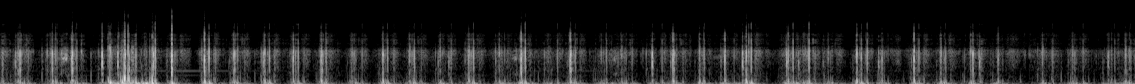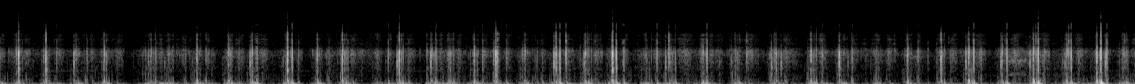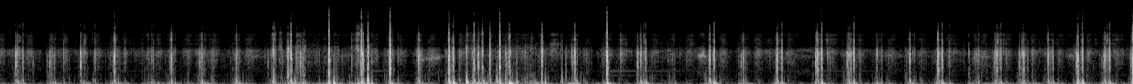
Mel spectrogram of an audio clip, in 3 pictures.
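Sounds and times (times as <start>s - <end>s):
running footsteps crunching leaves: 0.0s - 34.0s.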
